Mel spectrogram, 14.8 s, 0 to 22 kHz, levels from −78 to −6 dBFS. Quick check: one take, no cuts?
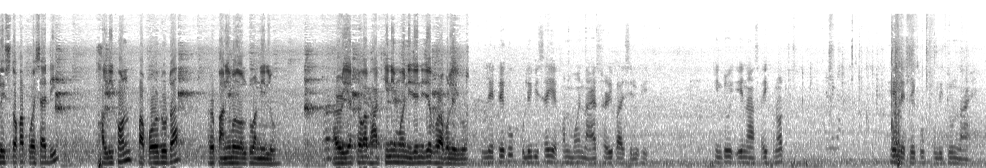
no; 1 cut; at 7.2 s

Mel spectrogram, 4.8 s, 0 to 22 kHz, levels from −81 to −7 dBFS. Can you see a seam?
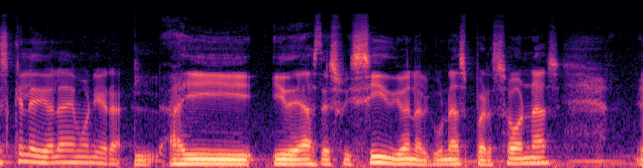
yes; 1 cut; at 1.0 s

